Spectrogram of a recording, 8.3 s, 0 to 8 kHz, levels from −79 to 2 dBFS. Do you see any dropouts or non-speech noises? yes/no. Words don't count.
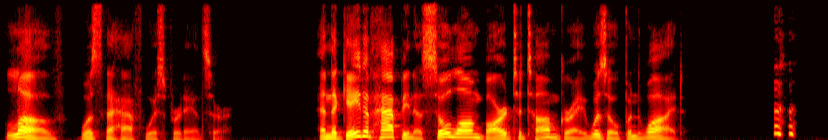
yes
